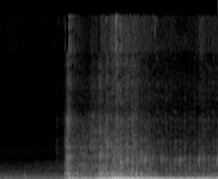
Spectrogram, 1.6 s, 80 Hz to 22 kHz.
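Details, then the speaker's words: PSA XUD diesel converted to an in-line 4M injection pump, still on the original Daewoo Lublin pump settings with a 0.44 Bosch lift pump and a 141-tooth ITHDI belt. It starts on the first turn and settles at once into a low steady rumble. A normal quick start. Owner suspects the alternator is failing. "C'est au quart de tour. Hein. Alors je vais voir en batterie parce que mon alternateur il doit commencer à être malade."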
